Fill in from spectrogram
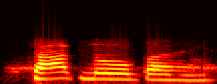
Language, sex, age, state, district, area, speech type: Hindi, female, 30-45, Uttar Pradesh, Sitapur, rural, conversation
